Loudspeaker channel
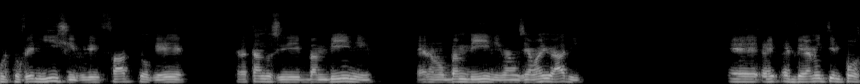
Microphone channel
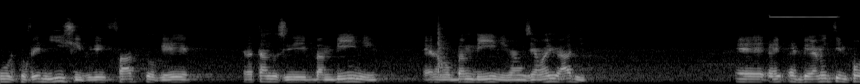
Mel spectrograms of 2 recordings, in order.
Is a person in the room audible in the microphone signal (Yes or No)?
No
